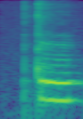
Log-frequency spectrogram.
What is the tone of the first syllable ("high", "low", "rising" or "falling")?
high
